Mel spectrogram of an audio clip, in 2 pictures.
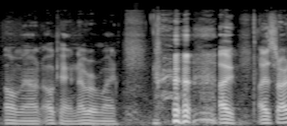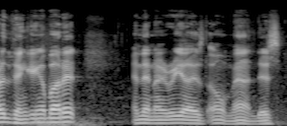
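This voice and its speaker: A man livestreaming games in casual chat, talking in a halting, rambling way and often repeating himself. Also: on the low side, pushed and bright. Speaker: live game streamer. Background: music.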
